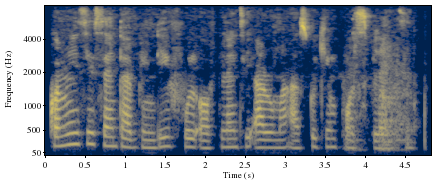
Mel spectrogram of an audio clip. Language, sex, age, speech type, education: Nigerian Pidgin, female, 30-45, spontaneous, tertiary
